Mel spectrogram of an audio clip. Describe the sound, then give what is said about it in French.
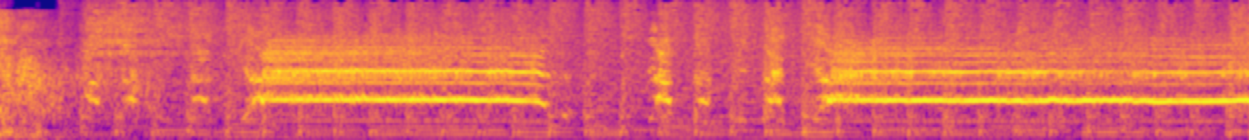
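A man yelling loudly: two long, held shouts at a steady high pitch, each lasting over a second, over a dense, rhythmic pounding background. “Excusez, j'ai crié trop fort.”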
